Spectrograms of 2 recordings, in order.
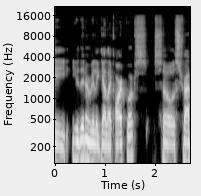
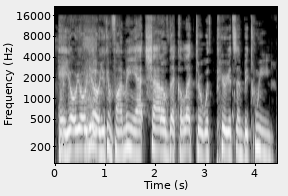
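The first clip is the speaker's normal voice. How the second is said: hyped, loud, higher influencer plug; 7 semitones higher, 4 dB louder than usual. Acted. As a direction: shout out your handle like an influencer. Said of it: "That's my influencer voice as well".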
